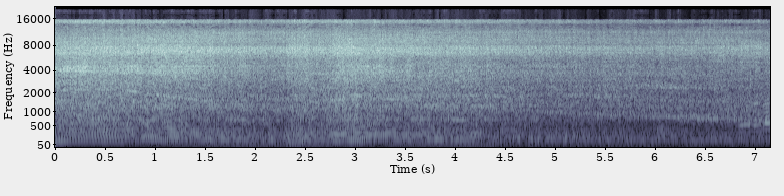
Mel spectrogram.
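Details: TVS XL 100 first-model moped, single-cylinder, after replacing a regulator and CDI shorted by a failed magnet coil: steady, even idle beat with no puffing or misses; tuning good, head gasket puffing stopped, starting problem fixed.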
